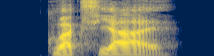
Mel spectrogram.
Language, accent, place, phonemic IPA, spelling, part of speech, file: German, Germany, Berlin, /koʔaˈksi̯aːl/, koaxial, adjective, De-koaxial.ogg
- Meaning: coaxial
